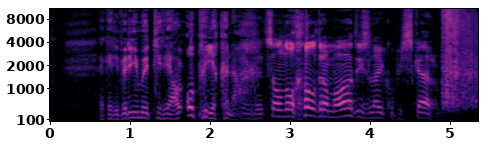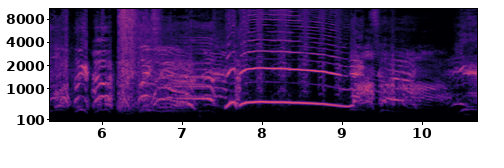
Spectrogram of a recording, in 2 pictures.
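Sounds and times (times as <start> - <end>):
speech: 0.6 - 5.1
group of police officers cheering and hollering: 5.4 - 10.6.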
